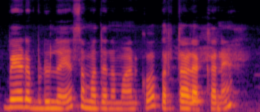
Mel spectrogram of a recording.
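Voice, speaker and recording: A young adult woman in a casual home vlog, talking in a gentle, coaxing and reassuring way as a mother soothing her child. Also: medium pitch, normal speed.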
